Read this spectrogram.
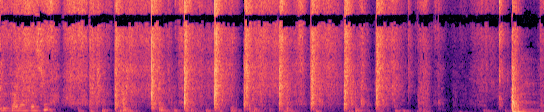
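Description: A plastic scraper scrapes and taps against a plastic tub.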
